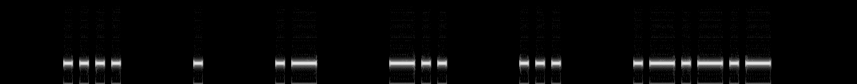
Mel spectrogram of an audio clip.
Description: Morse code, heard as a keyed tone, about 15 wpm, spaced as for 8 wpm, 1000 Hz. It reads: HEADS.
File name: qotdfiles / 8wpm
